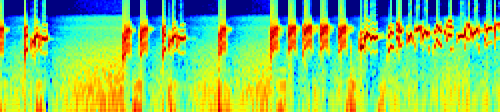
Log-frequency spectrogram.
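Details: Sooty-headed bulbul song meant for luring and tutoring other bulbuls: separate chirps give way to fast clusters of sharp notes, then a run of bubbly, tumbling whistled phrases at the end.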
